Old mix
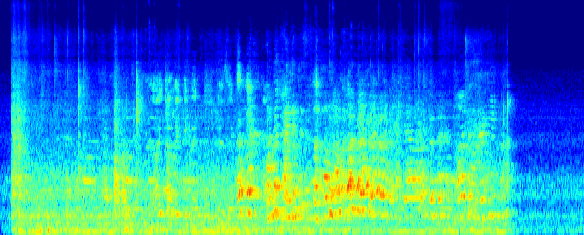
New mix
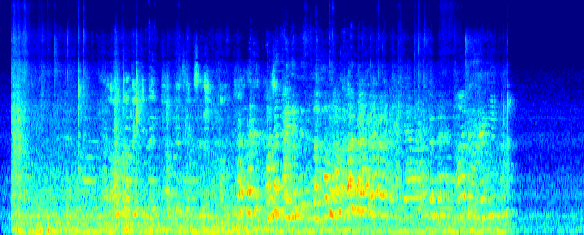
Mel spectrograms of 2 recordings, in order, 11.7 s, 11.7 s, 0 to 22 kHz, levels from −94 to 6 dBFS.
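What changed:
speech: entry −0.85 s
background: add parametric band 860 Hz −8 dB 1.2 octaves

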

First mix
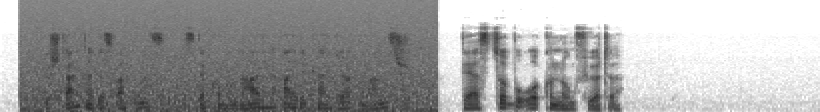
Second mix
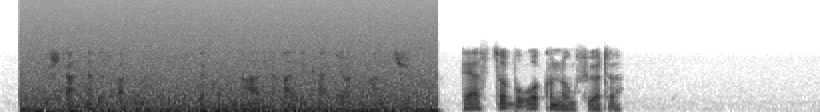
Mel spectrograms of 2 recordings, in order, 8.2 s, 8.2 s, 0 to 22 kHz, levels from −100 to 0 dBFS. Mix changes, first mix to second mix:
speech: add Butterworth low-pass 3,700 Hz 96 dB per octave
background: add spectral tilt −2.5 dB per octave

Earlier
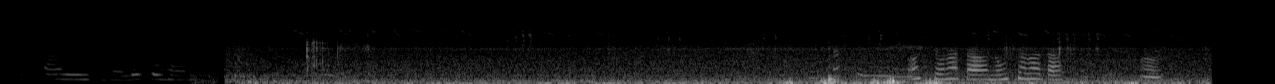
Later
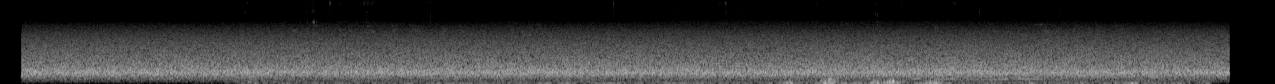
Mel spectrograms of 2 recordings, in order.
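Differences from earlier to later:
speech +10.5 dB
first sound: unmuted
master: remove high-frequency loss of the air 300 metres

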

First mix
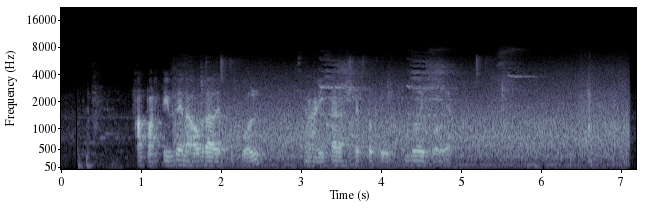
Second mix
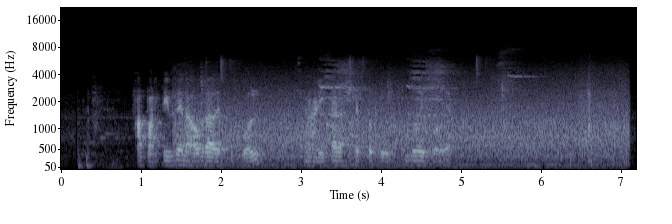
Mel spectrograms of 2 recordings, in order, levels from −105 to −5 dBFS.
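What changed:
speech −7.0 dB
background −6.0 dB

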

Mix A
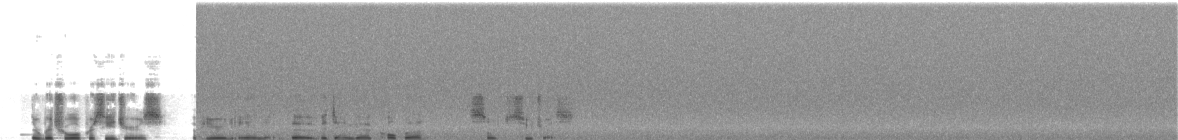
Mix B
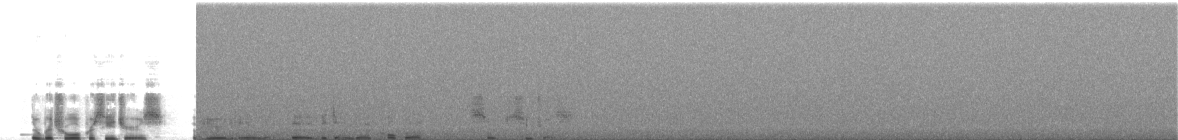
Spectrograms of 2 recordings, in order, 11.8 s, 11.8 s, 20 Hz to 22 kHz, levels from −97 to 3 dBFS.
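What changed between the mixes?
background +7.0 dB
master: add bass and treble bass +9 dB, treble −9 dB

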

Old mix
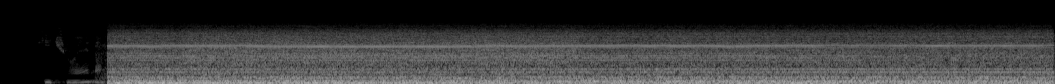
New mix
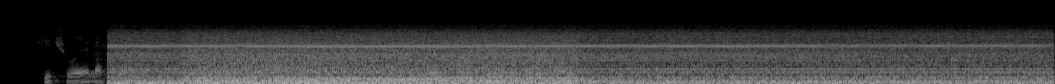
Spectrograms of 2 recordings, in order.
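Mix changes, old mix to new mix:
speech: remove Chebyshev band-stop filter 110–1,100 Hz, order 2
first sound: send −8.5 dB
second sound: remove high-pass filter 1,100 Hz

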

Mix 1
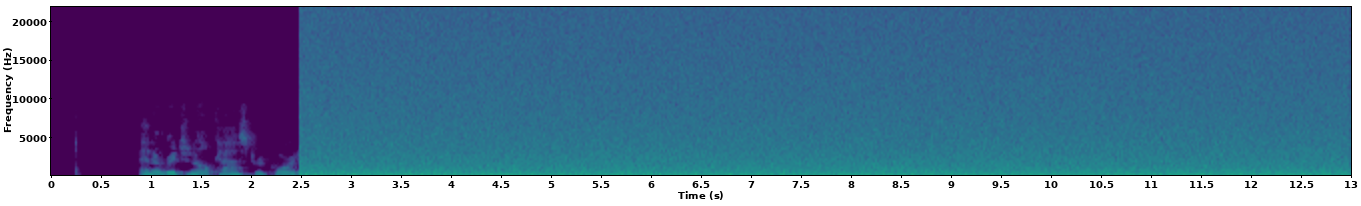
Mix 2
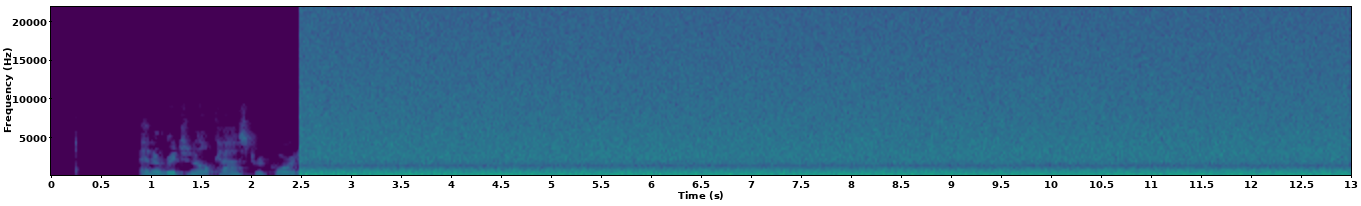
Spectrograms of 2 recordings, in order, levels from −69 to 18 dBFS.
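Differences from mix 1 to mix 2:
speech: add meter weighting curve A
background: add parametric band 1,300 Hz −12.5 dB 0.78 octaves

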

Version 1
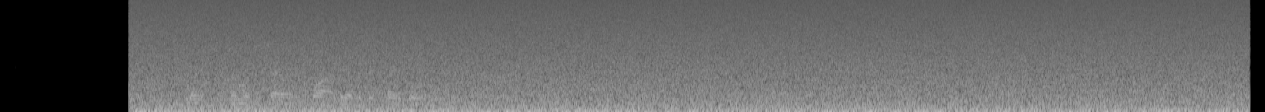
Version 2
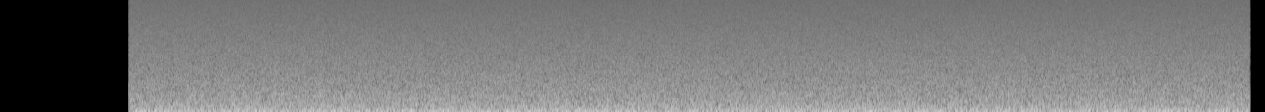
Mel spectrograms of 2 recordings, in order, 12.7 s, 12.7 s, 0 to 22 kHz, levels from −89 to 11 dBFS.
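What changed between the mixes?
speech: add high-frequency loss of the air 430 metres
background +7.5 dB

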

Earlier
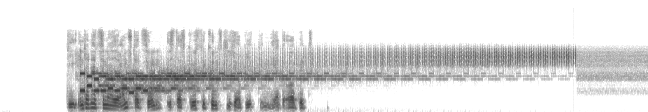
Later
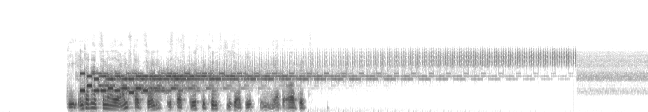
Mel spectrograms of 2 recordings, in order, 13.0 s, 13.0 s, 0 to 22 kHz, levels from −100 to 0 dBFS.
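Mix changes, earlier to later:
speech: add low-shelf EQ 140 Hz −6 dB
master: add low-pass filter 1,100 Hz 12 dB per octave

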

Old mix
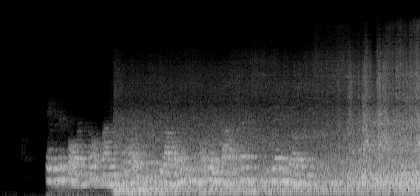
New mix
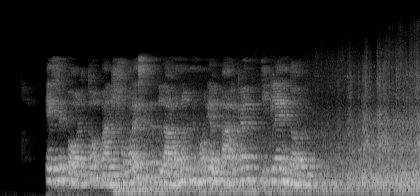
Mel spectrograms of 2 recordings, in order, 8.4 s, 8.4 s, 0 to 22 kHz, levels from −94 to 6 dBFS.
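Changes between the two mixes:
speech: remove Bessel low-pass filter 860 Hz, order 6
background −7.0 dB

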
